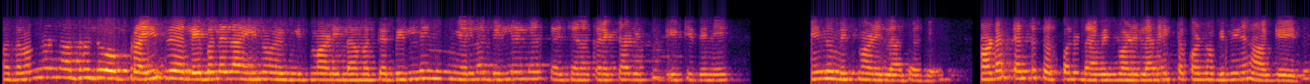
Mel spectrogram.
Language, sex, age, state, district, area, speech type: Kannada, female, 18-30, Karnataka, Hassan, rural, conversation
